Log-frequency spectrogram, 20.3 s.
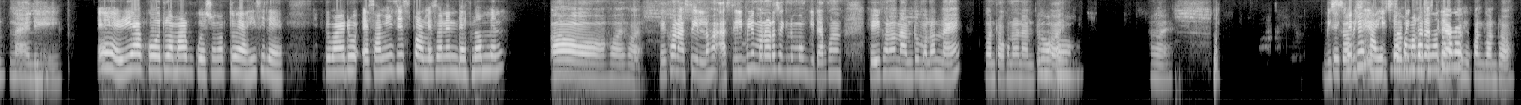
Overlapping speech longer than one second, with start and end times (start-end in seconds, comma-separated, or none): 17.8-19.4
